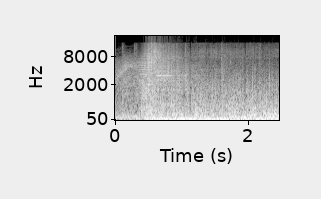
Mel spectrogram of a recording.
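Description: Anime sword-strike impact sound effect: a sudden, loud boom about half a second in, followed by a continuing heavy rumble.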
